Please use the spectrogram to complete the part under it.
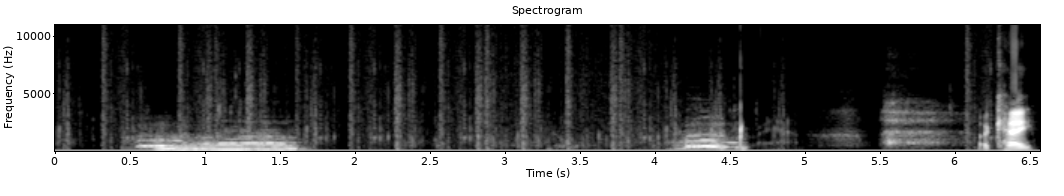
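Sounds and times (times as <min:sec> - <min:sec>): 
faint tapping footsteps: 0:00.0 - 0:05.0, 0:05.9 - 0:06.5
video game cow mooing: 0:00.5 - 0:01.7, 0:04.1 - 0:04.6
speech: 0:00.6 - 0:01.7, 0:06.4 - 0:06.5.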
